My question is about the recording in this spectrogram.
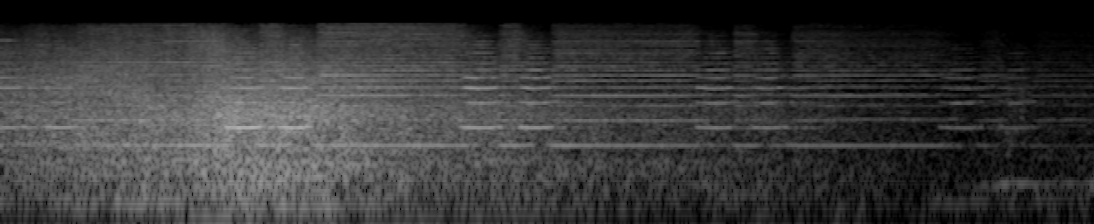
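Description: Bagpipes playing a melody of held notes over a steady drone, fading away over the last few seconds. A broad rushing swell rises and passes about two seconds in.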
